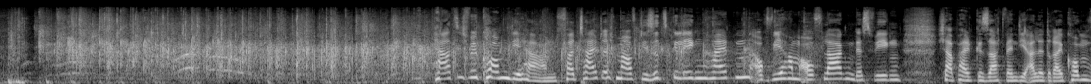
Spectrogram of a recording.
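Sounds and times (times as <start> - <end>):
audience applause: 0.0 - 8.0
speech: 4.4 - 10.9.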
